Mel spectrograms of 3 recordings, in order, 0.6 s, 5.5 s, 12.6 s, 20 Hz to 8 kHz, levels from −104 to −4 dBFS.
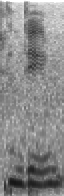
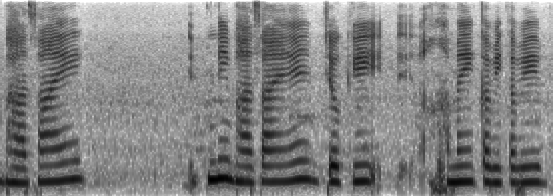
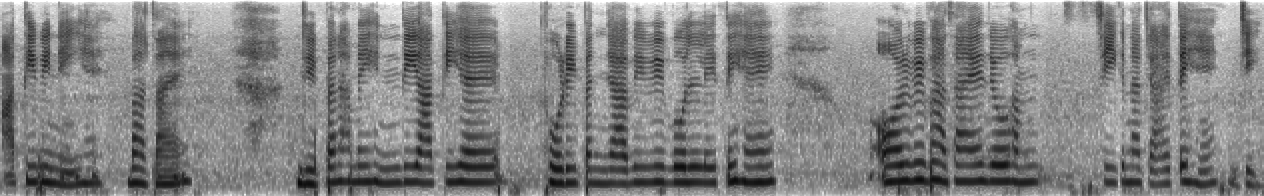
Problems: none marked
